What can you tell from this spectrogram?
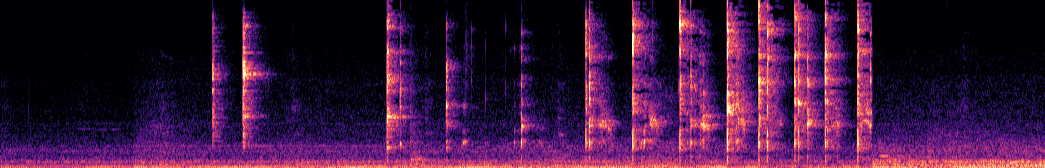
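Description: Metal teaspoon clinking and scraping against a small glass dish while ketchup is scooped out, a quick run of light clinks that comes faster toward the end.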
